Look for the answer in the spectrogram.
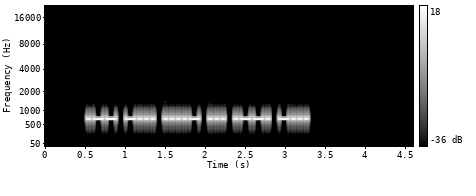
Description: Morse code, heard as a keyed tone, about 30 wpm, 700 Hz. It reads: WB4SPB
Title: K1USN SST QSO Practice - 30wpm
